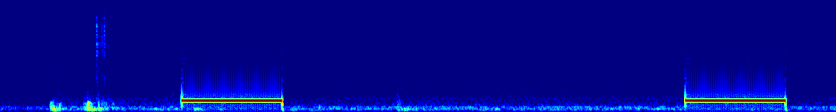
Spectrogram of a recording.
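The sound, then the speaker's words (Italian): Telephone tones sound while a call is being placed: two long, steady, mid-pitched beeps, each lasting about a second, separated by a gap of several seconds. A faint noise bed runs throughout, with a couple of soft clicks near the start. “Lo chiamiamo? Chiamiamo il sindaco di Livorno? Chiamiamo adesso, facciamo un'imboscata al sindaco di Livorno.”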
